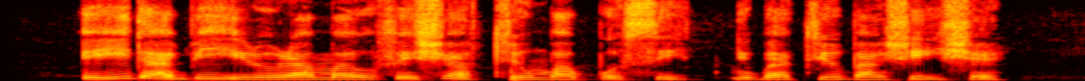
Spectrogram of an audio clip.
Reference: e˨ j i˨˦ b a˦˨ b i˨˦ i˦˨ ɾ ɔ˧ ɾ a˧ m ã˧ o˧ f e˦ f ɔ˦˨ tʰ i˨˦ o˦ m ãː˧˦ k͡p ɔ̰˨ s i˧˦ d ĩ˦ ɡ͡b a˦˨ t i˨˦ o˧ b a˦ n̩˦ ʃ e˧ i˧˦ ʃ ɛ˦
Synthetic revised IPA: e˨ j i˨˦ d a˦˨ b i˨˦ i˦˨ ɾ o˧ ɾ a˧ m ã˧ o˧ f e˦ ʃ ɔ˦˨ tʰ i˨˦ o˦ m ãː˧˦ k͡p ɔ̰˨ s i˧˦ n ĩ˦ ɡ͡b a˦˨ t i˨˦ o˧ b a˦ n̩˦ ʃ e˧ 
